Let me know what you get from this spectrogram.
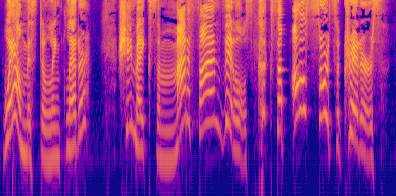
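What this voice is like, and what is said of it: Thick Southern hillbilly accent, Ellie Mae Clampett. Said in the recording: “I suddenly was Ellie Mae Clampett from the Beverly Hillbillies, thick southern accent and all.”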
